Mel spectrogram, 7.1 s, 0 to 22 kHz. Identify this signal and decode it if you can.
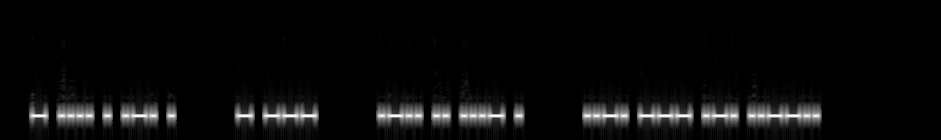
Morse code, heard as a keyed tone, about 36 wpm, 700 Hz. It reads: THERE TO LIVE FOR?
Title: 2x Word-Spacing - Sentences from Top 200 Words - 35wpm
